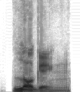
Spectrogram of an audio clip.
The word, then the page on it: logging: British English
